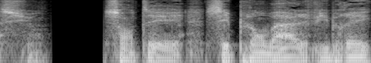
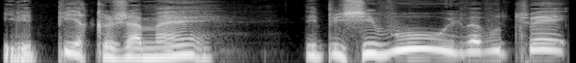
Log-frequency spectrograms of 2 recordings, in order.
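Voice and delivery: petite voix effrayée; 6 dB louder than usual. A narrator's reading. Petit Blaine avertit, effrayé.

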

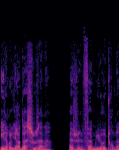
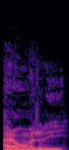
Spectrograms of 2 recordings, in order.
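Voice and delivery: surly; 4 semitones higher than usual. A narrator's reading. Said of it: "lança Eddie d'un ton rogue".

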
